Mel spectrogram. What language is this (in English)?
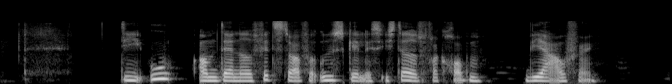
Danish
